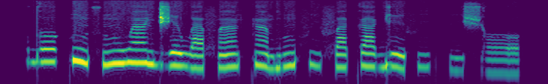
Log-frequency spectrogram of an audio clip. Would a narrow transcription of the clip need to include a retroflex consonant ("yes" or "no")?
no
